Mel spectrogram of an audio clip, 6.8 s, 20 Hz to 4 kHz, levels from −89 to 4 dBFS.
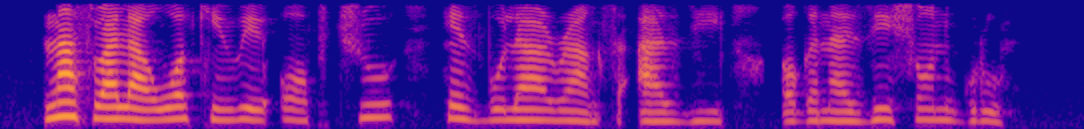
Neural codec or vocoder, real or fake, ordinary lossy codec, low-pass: none; real; none; 3.6 kHz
